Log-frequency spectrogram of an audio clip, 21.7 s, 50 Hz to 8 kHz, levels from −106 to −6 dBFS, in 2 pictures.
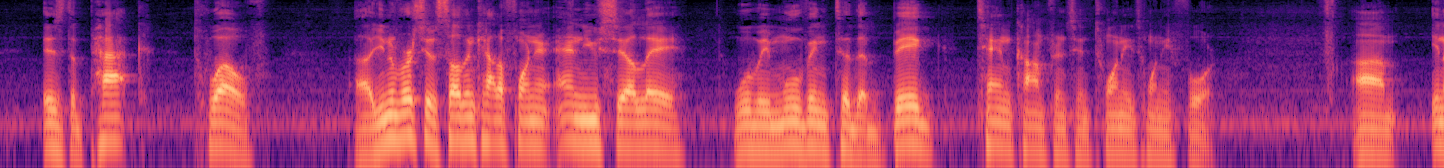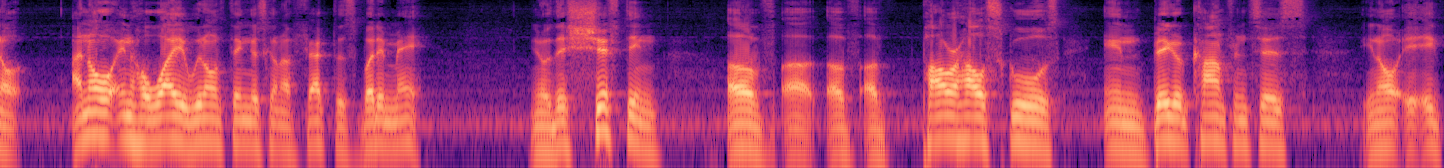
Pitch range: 95-120 Hz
